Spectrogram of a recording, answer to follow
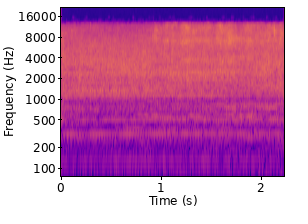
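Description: Onboard audio of a NASCAR Nationwide Series stock car's V8 engine at racing speed, a steady drone that holds one pitch, with road and wind noise behind it.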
